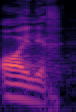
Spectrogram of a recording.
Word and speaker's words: Euler: diagrama de ven oiler você escreve ven Euler mas pronuncia ven oiler tá é uma espécie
